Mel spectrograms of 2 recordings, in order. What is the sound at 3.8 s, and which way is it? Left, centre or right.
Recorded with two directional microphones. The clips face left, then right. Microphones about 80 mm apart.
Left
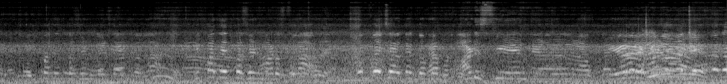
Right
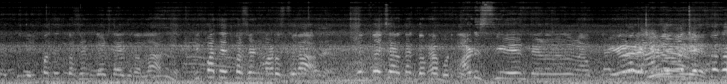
Speech, right.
